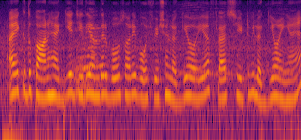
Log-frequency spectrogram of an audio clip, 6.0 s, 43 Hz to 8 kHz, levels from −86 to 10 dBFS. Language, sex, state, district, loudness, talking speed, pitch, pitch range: Punjabi, female, Punjab, Pathankot, -18 LUFS, 200 wpm, 225 Hz, 205-235 Hz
